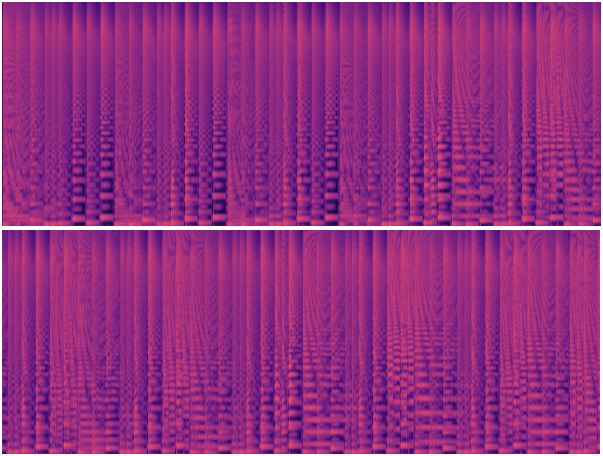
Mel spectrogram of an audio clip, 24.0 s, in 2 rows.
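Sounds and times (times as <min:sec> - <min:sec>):
tape version on a CSG8580R5 chip: 0:00.0 - 0:23.9.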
